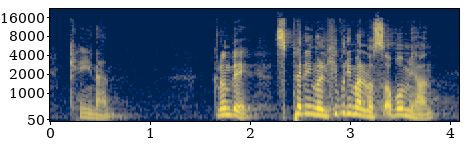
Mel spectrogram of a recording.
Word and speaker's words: 게난: 여러분, 우리 여기 그 5장 9절에 에노스는 90세에 게난을 낳았고, 이 게난, 케이난이라고 발음하거든요. 케이난.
